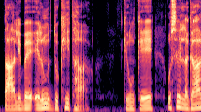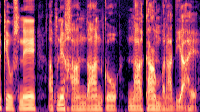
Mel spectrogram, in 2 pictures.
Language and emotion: Urdu, sad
